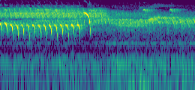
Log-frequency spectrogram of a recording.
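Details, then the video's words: Canary in a person's hand gives a quick string of high, falling chips, one louder swooping note, then a continuous quiet high warble. "CANARIO CANTANDO EN MI MANO"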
